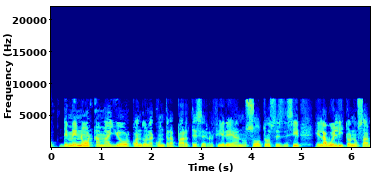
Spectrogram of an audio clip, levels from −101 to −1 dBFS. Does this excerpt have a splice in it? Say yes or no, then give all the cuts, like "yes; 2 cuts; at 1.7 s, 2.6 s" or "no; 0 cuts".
no; 0 cuts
